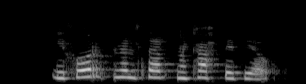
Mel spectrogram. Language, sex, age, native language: Icelandic, female, 10, Icelandic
